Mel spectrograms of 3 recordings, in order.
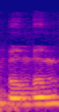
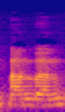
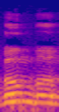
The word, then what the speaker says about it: Bum Bum: de Janeiro the Brazilian boom boom cream have been things all over Sephora so on first glance everyone thinks it's the Brazilian bum bum cream but it's called boom boom it's pronounced and it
